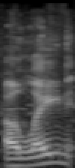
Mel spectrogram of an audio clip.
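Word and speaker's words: Alain: uh Elaine it's it's Elaine a l a i n uh I keep saying Elaine and it sounds like I'm saying like the girl name Elaine I mean cuz it's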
